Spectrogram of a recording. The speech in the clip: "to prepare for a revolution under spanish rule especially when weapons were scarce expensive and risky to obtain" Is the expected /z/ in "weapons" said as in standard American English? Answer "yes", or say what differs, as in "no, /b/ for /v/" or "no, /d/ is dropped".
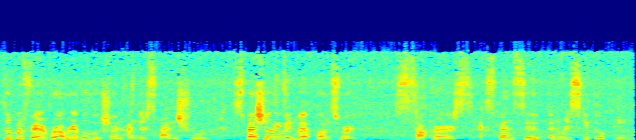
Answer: no, /s/ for /z/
